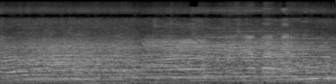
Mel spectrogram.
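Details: Raging cattle from Indonesia give a continuous dense bellowing, layered drawn-out moos blending into one another with steady loudness, a high constant hiss running throughout.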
